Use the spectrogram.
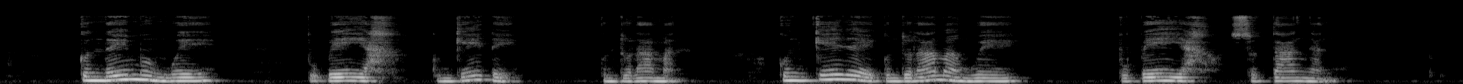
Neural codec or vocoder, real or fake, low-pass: none; real; 9.9 kHz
